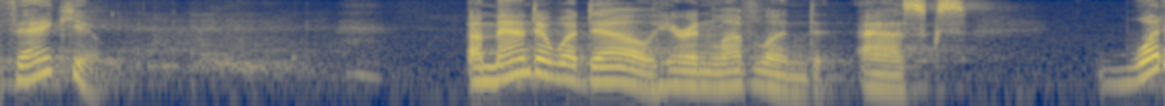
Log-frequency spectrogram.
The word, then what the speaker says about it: Waddell: Will you pronounce your last name? You said it right. I did. Okay, good. Good job. Thank you. Amanda Waddell here in Loveland asks,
